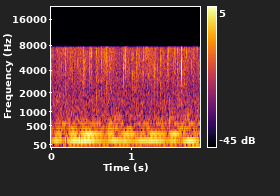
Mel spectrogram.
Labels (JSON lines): {"label": "biophony, midshipman", "recorder": "SoundTrap 500"}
